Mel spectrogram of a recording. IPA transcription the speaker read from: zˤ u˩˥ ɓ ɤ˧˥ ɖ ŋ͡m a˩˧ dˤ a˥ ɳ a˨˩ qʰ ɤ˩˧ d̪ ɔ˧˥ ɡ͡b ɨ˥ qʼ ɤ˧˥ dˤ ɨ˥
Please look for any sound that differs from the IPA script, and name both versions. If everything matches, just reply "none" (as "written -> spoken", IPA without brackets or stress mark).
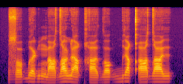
none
